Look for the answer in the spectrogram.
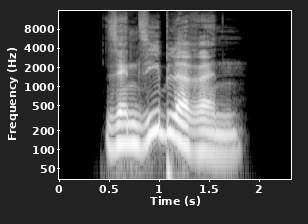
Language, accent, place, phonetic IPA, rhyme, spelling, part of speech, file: German, Germany, Berlin, [zɛnˈziːbləʁən], -iːbləʁən, sensibleren, adjective, De-sensibleren.ogg
- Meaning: inflection of sensibel: 1. strong genitive masculine/neuter singular comparative degree 2. weak/mixed genitive/dative all-gender singular comparative degree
